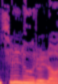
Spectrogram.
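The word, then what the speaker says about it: 실루 (丝路): 20m 크기의 이 공룡은 고대 중국의 무역로 실크로드의 중국 발음인 실루를 넣어서 실루티탄 시넨시스, 다른 하나는 발굴 지역인 신장 지명을 포함한 하미티탄 신장엔시스로 이름 붙였습니다.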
